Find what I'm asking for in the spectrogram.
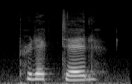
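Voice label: "predicted", US English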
